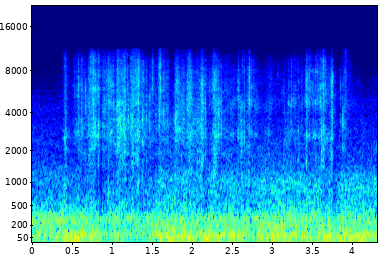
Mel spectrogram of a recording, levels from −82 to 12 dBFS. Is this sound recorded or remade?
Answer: remade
